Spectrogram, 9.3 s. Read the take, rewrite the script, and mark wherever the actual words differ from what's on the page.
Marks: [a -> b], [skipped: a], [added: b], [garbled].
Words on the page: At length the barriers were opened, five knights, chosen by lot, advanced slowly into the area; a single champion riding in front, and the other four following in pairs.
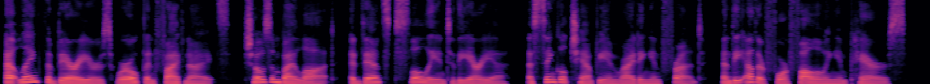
At length the barriers were opened, five knights, chosen by lot, advanced slowly into the area; a single champion riding in front, and the other four following in pairs.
